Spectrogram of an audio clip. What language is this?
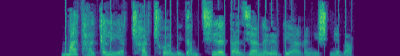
Georgian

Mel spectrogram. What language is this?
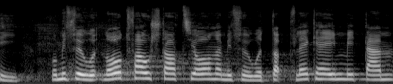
Swiss German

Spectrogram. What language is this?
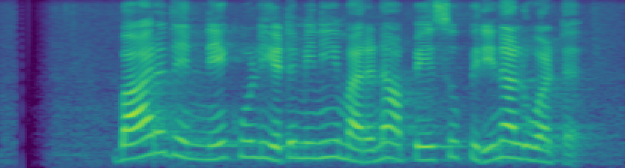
Sinhala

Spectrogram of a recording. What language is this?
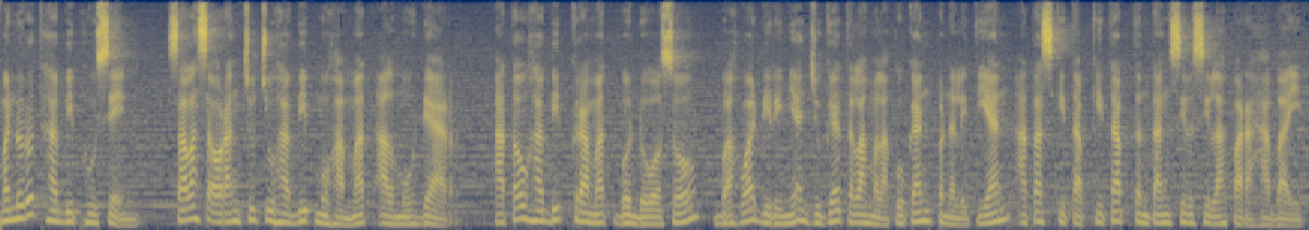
Indonesian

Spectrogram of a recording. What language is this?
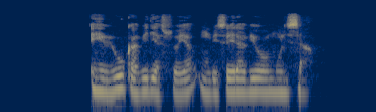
Ganda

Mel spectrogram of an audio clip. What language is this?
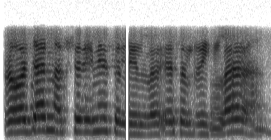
Tamil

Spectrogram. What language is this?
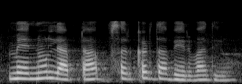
Punjabi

